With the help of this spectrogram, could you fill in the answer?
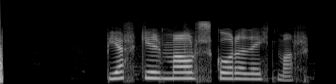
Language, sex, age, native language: Icelandic, male, 10, Icelandic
